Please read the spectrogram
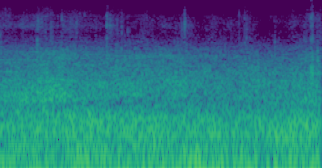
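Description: A steady low rumble of outdoor background noise, with faint footsteps on a dirt path.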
